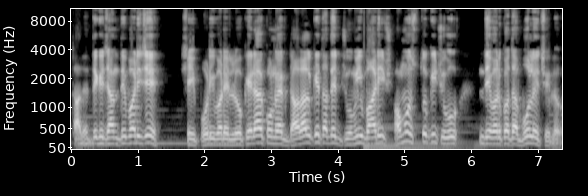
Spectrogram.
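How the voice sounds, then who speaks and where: A man acting a distressed, cheated family man in an audio drama, telling his troubles haltingly and seeking agreement. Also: a little high, darkish tone, soft background music, lightly acted. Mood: troubled, explaining. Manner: confiding, halting, seeks agreement with tag questions. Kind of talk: Bengali audio detective drama monologue.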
